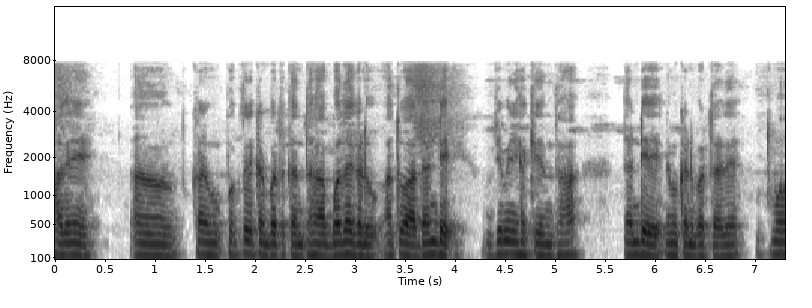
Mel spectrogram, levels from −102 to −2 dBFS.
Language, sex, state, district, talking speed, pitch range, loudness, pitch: Kannada, male, Karnataka, Shimoga, 105 wpm, 120-130 Hz, -18 LUFS, 125 Hz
